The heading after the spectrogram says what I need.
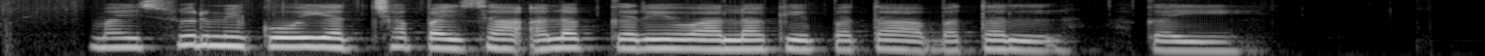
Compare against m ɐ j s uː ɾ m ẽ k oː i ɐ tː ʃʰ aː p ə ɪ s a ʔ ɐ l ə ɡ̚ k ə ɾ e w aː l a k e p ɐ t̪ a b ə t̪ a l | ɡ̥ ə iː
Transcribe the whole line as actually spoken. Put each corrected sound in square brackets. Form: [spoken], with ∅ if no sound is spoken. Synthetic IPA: m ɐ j s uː ɾ m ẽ k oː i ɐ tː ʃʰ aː p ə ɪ s a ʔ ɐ l ə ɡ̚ k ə ɾ e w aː l a k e p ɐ t̪ a b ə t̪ [ə] l | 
